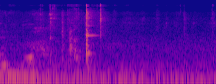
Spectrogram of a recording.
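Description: A few sharp plastic clicks and light knocks from handling the mass airflow sensor and its wiring connector on an aftermarket cold air intake tube, the loudest click about a second in.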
